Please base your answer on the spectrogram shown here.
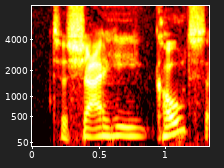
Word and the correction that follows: Ta-Nehisi Coates: I don't know if I'm saying his name right. I apologize. – But Ta-Nehisi Coates. – Ta-Nehisi Coates.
